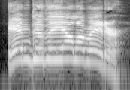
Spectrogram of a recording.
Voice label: world hospital, namvet, survivor voice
